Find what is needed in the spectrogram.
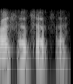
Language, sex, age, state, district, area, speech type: Assamese, male, 30-45, Assam, Dhemaji, rural, conversation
